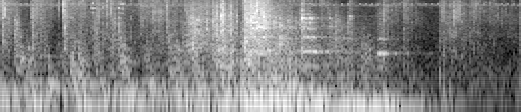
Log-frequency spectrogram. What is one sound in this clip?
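Heavy footsteps run over stone.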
